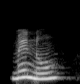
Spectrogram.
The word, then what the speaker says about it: menú: en la última sílaba por ejemplo la palabra menú menú se acentúa en la última sílaba menú las palabras agudas llevan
